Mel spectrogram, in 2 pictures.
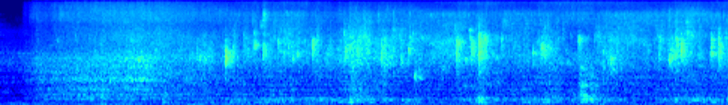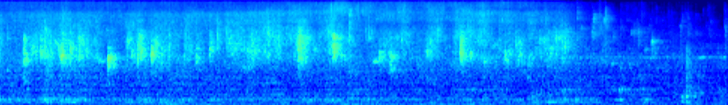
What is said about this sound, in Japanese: それじゃあまず頭を洗ってあげるわね。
